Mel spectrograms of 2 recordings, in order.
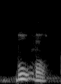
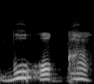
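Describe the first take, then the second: First: The final consonant is plain, without a puff of air. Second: The final consonant is released with a puff of air. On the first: The speaker calls it right. "It will be simplified into regular sound na magiging buok" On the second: The speaker calls it wrong. "Hindi natin sasabihin na pa, na may, may hangin"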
